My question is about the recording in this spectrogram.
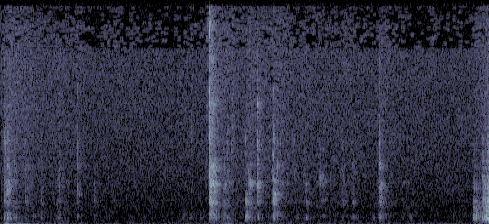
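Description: Faint metal clicks of a screwdriver working a C-clip off the end of a garden tractor's front axle: a few scattered ticks, with a louder one near the end.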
